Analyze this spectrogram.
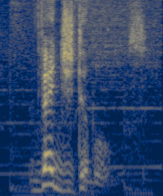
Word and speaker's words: vegetables: when I say it vegetables can you hear it's only got three syllables veg the Bulls so vegetables is not pronounced vegetable but vegetables so vegetables has got three syllables not for some Hungarian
